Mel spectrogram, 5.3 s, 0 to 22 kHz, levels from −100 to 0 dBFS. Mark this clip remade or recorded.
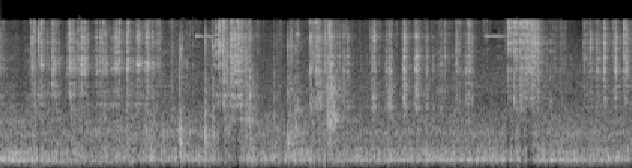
remade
